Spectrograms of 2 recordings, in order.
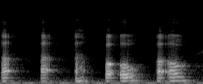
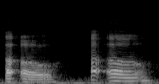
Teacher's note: so you know this is a glottal stop which means that you close off your vocal folds briefly you stop the flow of air there for a little bit of time and then you open them again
